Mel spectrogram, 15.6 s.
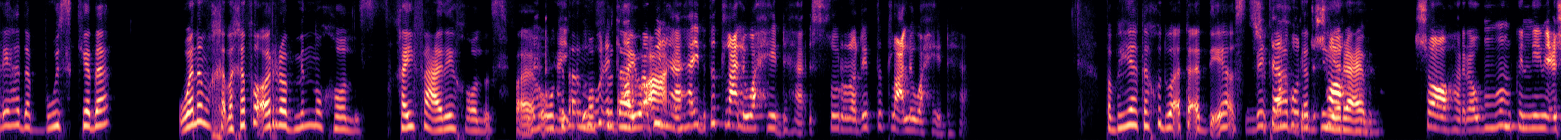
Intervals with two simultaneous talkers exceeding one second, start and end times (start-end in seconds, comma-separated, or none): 5.2-6.9, 12.4-13.7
